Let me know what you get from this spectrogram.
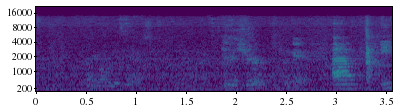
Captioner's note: speaks faintly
